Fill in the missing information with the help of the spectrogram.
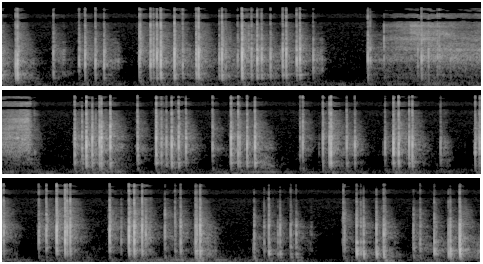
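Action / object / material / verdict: tap / cardboard gift box / cardboard / none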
